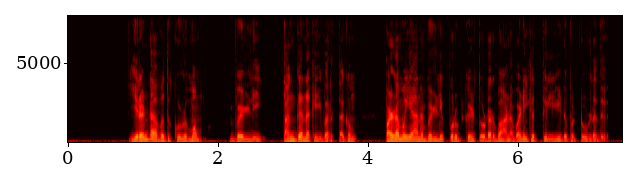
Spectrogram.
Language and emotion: Tamil, neutral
